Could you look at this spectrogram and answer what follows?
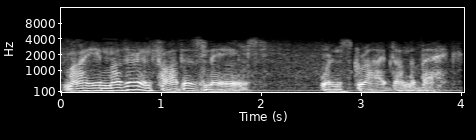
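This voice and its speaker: An actor playing an anguished fugitive confessing to his fiancée in a 1970s radio drama, halting and earnest with heavy pauses. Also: low voice, sing-song, exaggerated voice. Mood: troubled, confessing. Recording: narrow-band vintage radio broadcast, faint hiss.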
